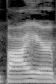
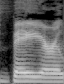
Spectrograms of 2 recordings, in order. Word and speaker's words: Bayer: You know, people always pronounce my name Bayer, but it's Bayer, like bear, like the animal.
